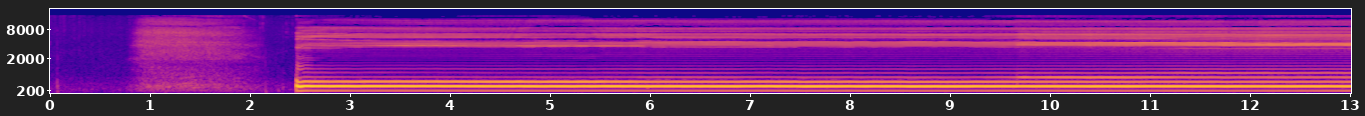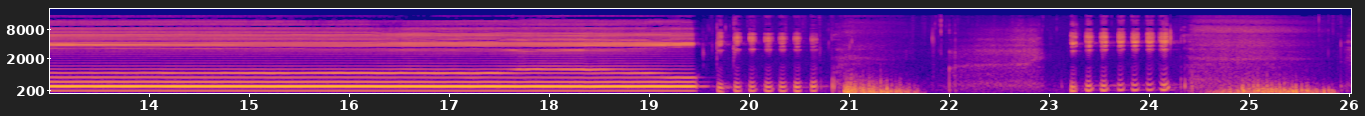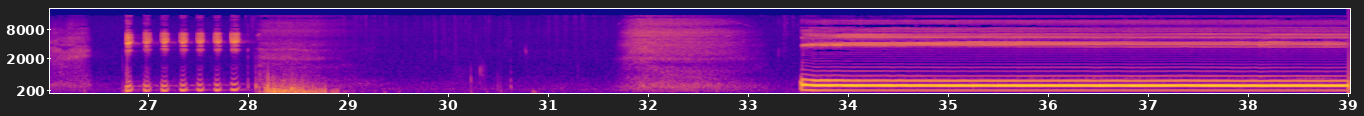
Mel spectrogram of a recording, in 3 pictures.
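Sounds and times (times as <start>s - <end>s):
in-breath: 0.8s - 2.2s, 20.8s - 23.1s, 24.4s - 26.6s, 28.1s - 29.4s, 31.7s - 33.2s
man holding a long vocal tone: 2.4s - 21.7s, 23.2s - 26.0s, 26.8s - 29.1s, 33.6s - 39.0s.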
